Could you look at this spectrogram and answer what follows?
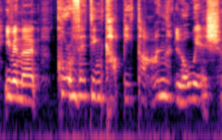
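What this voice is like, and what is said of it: Very bad put-on German accent. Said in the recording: “that's like my very terrible German accent there”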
